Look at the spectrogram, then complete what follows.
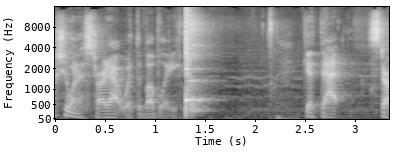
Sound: cork pops

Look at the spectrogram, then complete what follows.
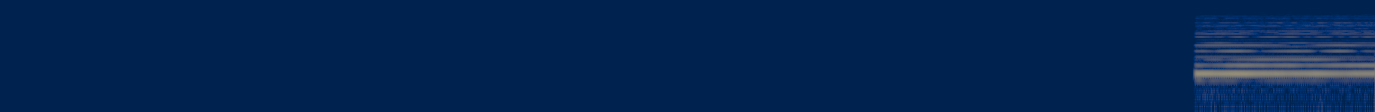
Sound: silence

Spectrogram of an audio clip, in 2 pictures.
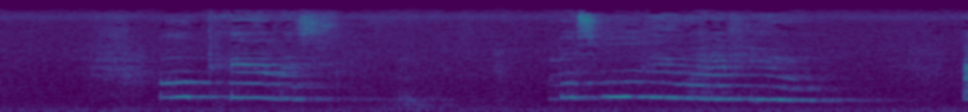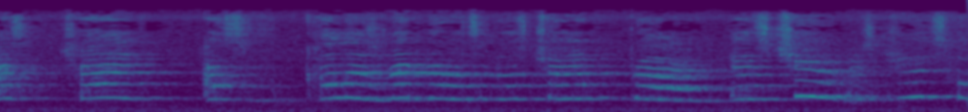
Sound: in a higher voice

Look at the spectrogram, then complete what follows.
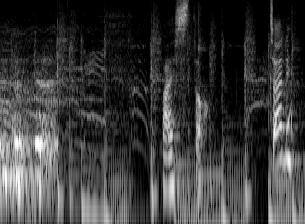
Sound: nom nom

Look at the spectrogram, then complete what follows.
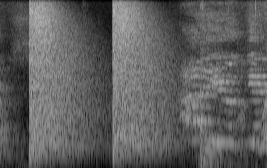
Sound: first gun shot; second gun shot

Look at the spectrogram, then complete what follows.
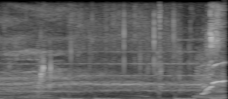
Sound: zombie laughter; flesh squelching; punk guitar music; woman screams

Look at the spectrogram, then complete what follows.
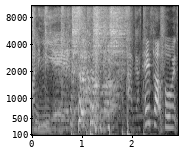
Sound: laughing

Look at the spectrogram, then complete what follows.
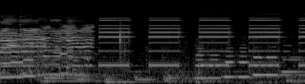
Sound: alarm beeping

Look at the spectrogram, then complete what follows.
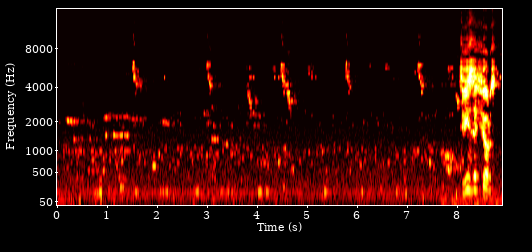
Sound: birds chirping

